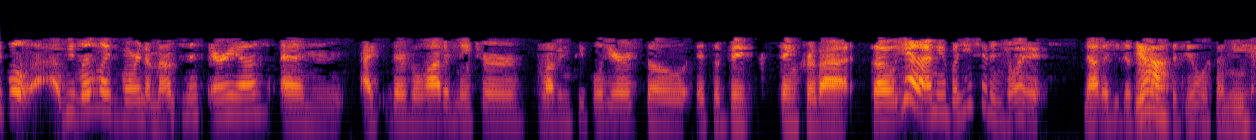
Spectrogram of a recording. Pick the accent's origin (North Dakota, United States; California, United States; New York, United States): New York, United States; Yeah, I came from New York, and totally different scene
